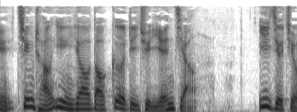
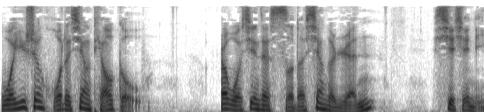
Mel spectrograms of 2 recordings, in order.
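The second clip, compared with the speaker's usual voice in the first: ordinary talk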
